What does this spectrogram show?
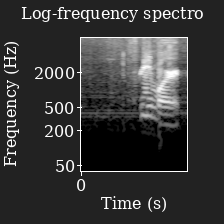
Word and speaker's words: Freemar: I pronounced that right? Freemar. Yes, there you go.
